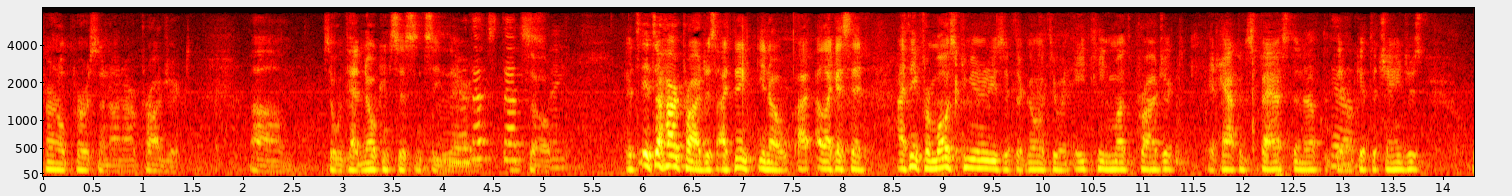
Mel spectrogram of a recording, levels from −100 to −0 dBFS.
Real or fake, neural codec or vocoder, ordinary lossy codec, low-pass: real; none; MP3, 48 kbps; 7.2 kHz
